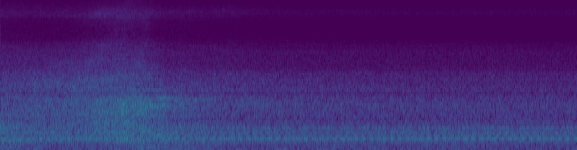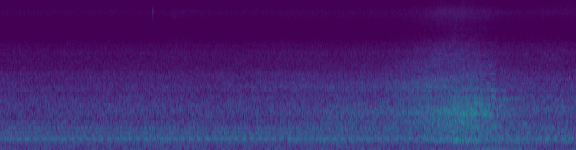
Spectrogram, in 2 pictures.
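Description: A car passes by nearby on the street.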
